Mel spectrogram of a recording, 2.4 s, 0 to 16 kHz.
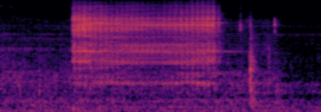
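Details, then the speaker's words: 1976 Philips N1502 video cassette recorder with a tape stuck inside, keys not latching: strained high whirr about a second then scattered clicks as unload stops short; suspected cassette shell top jamming the unload mechanism. "judging by that noise I think the top of the cassette might be jamming the unload"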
